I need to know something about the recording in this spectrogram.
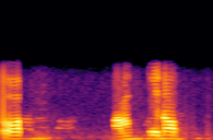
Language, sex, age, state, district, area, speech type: Odia, male, 45-60, Odisha, Sambalpur, rural, conversation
